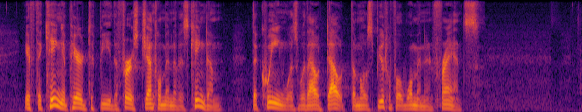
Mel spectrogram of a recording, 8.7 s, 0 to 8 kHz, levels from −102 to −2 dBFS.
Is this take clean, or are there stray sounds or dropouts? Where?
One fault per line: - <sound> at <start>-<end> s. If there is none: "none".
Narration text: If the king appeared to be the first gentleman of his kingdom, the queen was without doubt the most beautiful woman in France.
none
